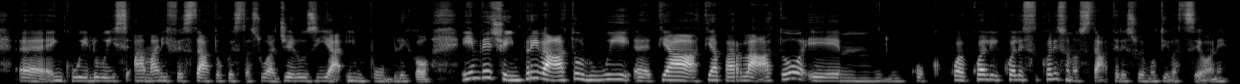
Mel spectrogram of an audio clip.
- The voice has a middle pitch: Yes, medium, 170 Hz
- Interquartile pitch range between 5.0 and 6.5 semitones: Yes, wide, 5.6 semitones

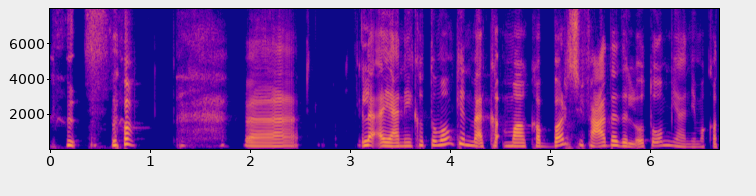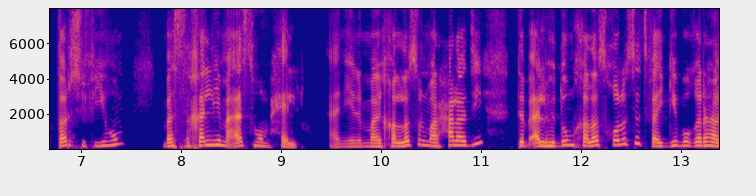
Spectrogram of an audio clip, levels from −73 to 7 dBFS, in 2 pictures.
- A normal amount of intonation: Yes, average, 4.0 semitones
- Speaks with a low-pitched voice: No, high, 215 Hz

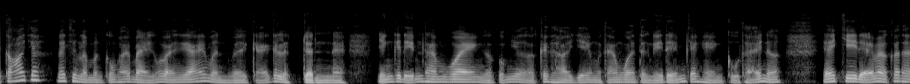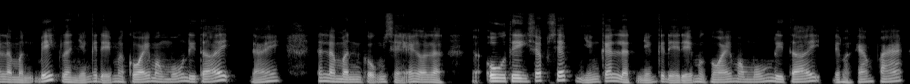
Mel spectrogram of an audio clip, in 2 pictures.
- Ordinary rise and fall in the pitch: Yes, average, 4.5 semitones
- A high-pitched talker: No, low, 115 Hz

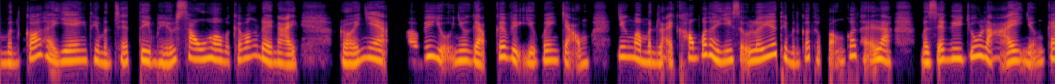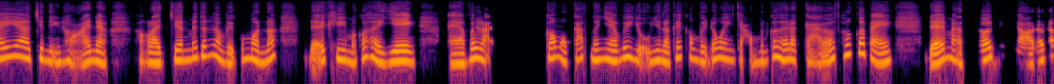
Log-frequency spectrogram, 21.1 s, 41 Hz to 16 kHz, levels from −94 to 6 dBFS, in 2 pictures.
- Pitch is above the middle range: Yes, high, 230 Hz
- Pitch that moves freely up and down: No, average, 4.3 semitones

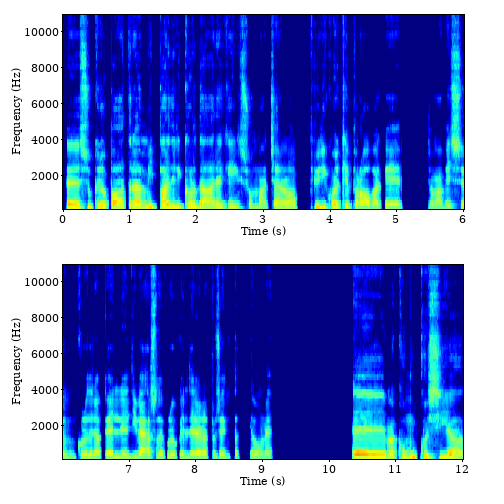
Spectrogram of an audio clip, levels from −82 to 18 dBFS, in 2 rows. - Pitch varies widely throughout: Yes, wide, 8.4 semitones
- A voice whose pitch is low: Yes, low, 110 Hz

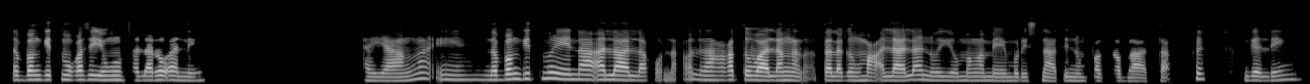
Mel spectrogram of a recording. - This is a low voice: No, high, 200 Hz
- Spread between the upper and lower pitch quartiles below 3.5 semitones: Yes, average, 2.9 semitones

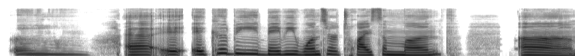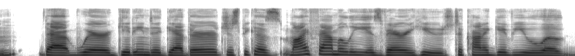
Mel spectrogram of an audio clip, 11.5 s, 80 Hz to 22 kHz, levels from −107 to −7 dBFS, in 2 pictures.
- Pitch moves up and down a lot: No, average, 4.0 semitones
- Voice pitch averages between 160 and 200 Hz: Yes, medium, 185 Hz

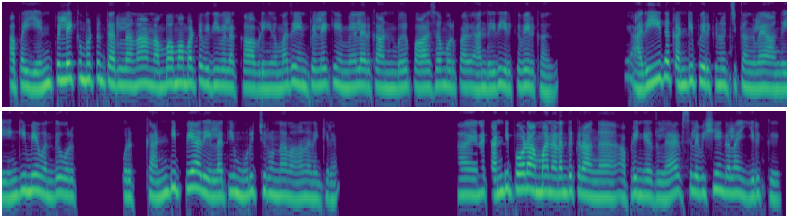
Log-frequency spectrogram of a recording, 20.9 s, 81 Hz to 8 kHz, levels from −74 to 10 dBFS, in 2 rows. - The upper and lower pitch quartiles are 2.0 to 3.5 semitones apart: Yes, average, 3.0 semitones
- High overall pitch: Yes, high, 210 Hz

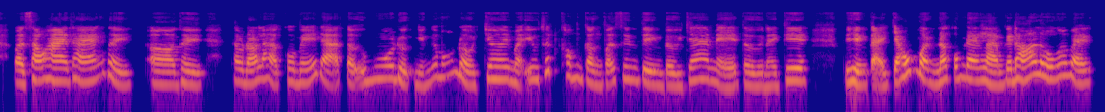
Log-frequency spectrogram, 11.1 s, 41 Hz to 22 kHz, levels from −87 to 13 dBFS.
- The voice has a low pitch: No, high, 235 Hz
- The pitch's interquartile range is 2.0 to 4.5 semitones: No, average, 4.9 semitones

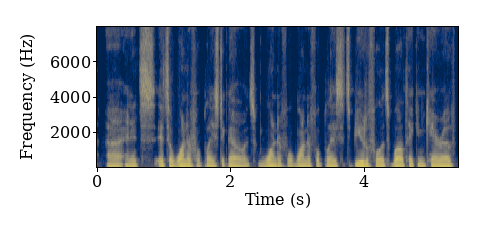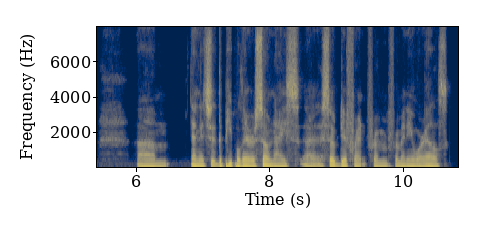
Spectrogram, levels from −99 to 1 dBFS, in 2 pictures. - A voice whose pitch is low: Yes, low, 110 Hz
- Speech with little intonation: Yes, narrow, 1.5 semitones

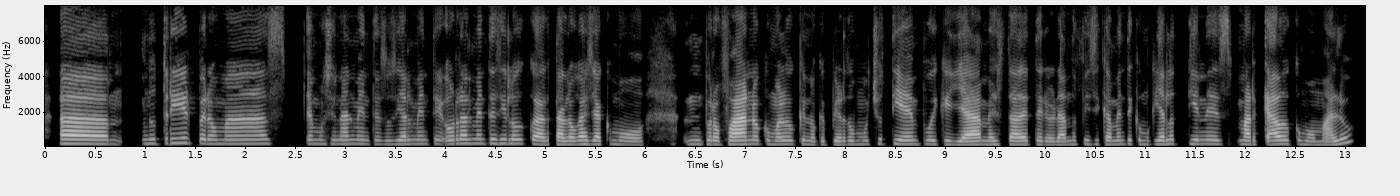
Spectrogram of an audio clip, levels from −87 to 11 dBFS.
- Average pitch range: No, narrow, 2.0 semitones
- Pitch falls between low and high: No, high, 215 Hz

